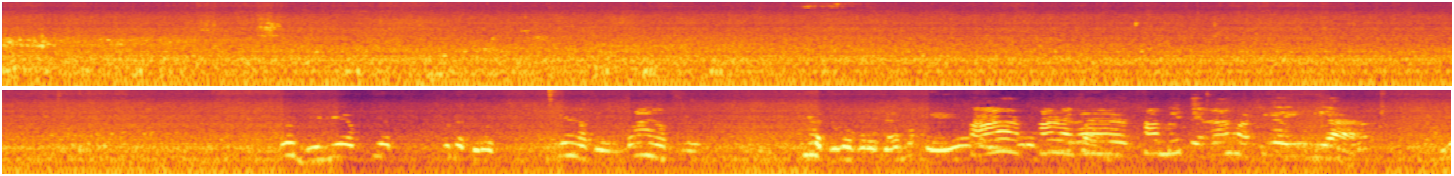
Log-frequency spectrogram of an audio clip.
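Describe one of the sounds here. Scissors snip through hair close by.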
